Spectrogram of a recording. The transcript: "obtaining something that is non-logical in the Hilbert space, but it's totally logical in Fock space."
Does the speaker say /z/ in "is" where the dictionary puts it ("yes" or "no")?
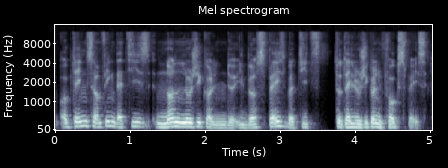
yes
